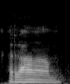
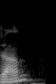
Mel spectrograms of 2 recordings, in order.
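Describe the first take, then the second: First: The vowel is stretched out extra long. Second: The vowel is held for a normal length. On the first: "उसमें थोड़ा अधिक समय लेने से राम" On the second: "धीरे बोलने से राम"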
